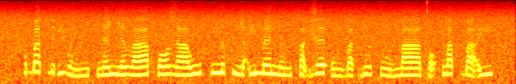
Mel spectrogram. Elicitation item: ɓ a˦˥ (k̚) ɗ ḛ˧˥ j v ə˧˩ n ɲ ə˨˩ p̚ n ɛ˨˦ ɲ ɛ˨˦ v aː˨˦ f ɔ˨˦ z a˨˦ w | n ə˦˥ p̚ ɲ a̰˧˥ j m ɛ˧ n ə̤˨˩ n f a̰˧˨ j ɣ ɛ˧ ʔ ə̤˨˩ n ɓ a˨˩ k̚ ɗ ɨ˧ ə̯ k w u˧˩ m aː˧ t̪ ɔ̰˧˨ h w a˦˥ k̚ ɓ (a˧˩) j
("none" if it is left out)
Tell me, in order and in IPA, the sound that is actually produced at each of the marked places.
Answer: t̚, a̰˧˥

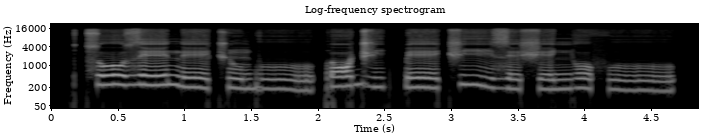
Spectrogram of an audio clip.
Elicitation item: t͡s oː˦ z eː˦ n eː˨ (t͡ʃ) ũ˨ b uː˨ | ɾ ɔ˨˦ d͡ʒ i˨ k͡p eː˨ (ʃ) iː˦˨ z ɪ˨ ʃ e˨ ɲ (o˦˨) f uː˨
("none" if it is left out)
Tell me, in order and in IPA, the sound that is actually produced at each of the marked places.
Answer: t͡ʃ, t͡ʃ, o˦˨

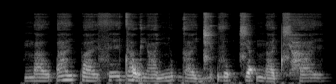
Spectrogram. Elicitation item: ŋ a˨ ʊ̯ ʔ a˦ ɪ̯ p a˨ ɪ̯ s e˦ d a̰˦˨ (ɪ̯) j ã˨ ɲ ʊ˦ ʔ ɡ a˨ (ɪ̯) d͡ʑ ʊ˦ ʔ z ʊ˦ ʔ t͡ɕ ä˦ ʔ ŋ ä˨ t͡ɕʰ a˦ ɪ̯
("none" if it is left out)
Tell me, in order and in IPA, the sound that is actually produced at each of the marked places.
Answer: ʊ̯, ɪ̯

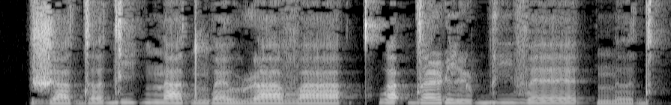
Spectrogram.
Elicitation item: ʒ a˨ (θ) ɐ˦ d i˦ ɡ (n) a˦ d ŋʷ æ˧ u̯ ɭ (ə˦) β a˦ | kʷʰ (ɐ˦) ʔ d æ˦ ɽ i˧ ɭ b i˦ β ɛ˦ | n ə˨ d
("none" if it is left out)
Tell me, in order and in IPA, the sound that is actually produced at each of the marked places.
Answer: d, n, a˦, a˦

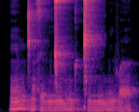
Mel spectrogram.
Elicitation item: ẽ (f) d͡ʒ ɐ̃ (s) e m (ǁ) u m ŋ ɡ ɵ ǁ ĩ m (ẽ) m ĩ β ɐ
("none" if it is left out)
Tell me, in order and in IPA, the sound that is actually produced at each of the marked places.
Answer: m, s, ŋ͡ǁ, ĩ

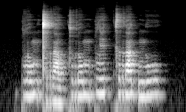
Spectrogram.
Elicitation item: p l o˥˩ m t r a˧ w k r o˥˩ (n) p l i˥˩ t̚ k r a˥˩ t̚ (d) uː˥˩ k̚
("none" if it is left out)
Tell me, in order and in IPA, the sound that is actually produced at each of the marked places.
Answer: m, n

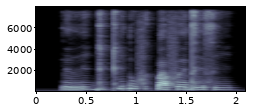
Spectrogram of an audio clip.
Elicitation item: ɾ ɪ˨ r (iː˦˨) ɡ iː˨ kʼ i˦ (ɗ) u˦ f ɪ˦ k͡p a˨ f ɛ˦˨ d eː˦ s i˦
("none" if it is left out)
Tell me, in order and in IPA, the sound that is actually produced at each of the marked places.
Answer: iː˨, ɗ

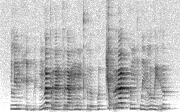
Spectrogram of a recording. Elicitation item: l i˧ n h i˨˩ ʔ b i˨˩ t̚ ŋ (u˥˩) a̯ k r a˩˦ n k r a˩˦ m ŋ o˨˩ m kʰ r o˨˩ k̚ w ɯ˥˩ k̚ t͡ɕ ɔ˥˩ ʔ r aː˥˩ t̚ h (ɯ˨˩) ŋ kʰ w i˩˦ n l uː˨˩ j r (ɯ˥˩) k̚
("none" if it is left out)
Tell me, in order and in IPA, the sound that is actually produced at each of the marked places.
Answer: u˥˩, ɯ˧, ɯ˥˩

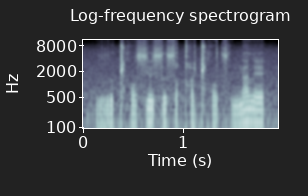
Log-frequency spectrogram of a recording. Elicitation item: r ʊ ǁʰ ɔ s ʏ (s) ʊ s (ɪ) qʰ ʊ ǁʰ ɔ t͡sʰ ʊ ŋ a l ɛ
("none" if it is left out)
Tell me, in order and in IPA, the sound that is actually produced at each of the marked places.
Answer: s, ʏ

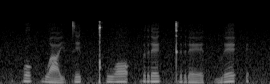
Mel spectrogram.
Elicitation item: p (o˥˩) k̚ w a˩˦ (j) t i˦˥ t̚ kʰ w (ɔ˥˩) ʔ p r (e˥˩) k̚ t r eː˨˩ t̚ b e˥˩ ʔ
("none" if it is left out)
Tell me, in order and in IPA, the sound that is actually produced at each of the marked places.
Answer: o˥˩, j, ɔ˦˥, e˥˩

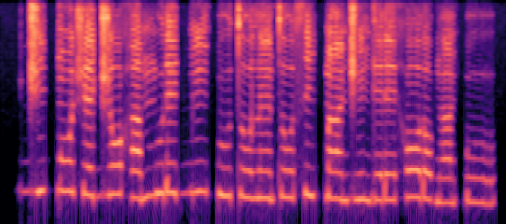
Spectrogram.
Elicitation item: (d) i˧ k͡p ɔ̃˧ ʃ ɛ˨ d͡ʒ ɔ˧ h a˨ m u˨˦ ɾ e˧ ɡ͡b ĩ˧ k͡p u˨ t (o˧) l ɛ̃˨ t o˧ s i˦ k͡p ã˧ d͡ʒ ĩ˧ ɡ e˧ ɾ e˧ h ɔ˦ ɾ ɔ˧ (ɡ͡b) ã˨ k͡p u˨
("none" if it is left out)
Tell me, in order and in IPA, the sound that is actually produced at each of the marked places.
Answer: d͡ʒ, o˨, ɡ

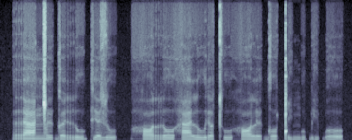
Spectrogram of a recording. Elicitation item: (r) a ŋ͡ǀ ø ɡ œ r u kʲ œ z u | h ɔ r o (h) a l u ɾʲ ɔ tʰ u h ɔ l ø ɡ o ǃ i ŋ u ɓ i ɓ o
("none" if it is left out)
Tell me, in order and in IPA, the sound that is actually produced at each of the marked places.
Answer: r, h

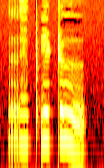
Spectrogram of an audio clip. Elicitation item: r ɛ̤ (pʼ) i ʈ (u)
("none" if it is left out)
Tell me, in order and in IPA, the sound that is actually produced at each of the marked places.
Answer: pʼ, ɯ

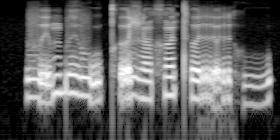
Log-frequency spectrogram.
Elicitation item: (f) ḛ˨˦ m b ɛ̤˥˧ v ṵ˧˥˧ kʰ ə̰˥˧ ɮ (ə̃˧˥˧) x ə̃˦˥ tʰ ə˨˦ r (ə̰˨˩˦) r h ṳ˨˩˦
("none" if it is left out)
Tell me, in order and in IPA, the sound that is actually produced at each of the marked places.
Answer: v, ə̃˨˩, ə̰˨˩˦

